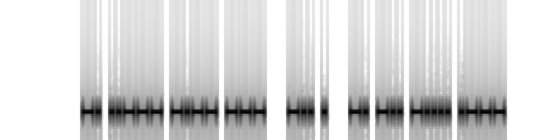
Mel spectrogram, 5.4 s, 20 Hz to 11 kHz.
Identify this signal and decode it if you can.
Morse code, heard as a keyed tone, about 34 wpm, 700 Hz. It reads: N2YO DE ND6J
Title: USA Callsign DE Callsign - 4 Characters - 35wpm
